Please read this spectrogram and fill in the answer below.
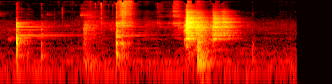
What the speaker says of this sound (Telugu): చూడండి ఫ్రెండ్స్, వీటిని ఇట్లా స్మాష్ చేసుకోవాలి.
